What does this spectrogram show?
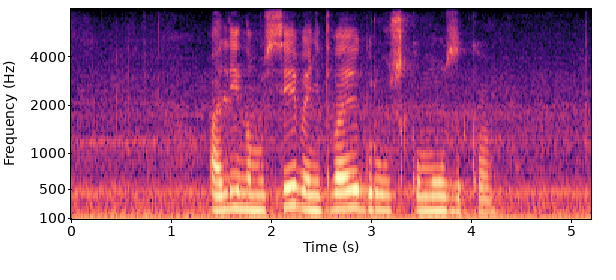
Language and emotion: Russian, neutral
